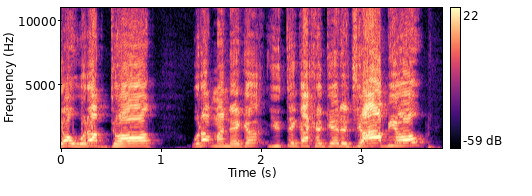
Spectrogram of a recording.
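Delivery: booming, very loud tough-guy street slang. Imitating a nephew asking for a job, mocking tough street talk.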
